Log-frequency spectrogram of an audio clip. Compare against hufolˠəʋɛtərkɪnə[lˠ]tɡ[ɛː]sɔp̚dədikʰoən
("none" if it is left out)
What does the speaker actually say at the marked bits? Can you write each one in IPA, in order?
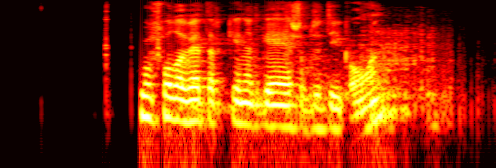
none, ɛː

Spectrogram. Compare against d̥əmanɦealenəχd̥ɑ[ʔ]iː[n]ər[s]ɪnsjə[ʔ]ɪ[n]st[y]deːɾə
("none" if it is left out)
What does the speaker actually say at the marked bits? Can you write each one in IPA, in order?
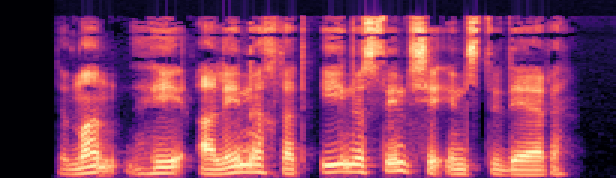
t, n, s, ʔ, n, y

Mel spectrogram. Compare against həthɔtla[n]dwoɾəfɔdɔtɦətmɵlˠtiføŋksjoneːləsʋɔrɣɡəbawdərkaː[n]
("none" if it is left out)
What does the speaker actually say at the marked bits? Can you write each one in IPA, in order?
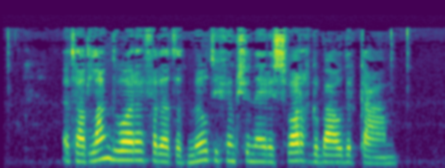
ŋ, m

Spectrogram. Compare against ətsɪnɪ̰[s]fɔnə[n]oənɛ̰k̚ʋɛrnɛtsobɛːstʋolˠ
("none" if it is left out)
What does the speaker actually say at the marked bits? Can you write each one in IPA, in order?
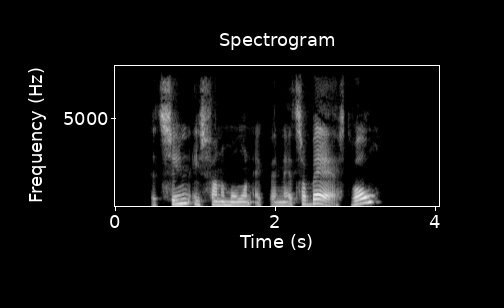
s, m

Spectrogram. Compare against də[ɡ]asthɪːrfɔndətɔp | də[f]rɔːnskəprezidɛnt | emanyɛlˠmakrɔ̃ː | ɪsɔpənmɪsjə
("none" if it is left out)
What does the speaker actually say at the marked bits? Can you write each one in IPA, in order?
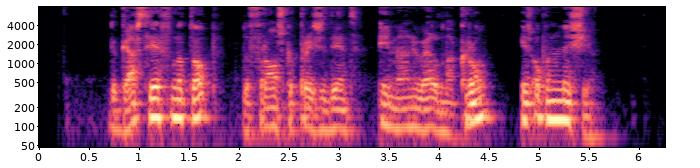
ɡ, f

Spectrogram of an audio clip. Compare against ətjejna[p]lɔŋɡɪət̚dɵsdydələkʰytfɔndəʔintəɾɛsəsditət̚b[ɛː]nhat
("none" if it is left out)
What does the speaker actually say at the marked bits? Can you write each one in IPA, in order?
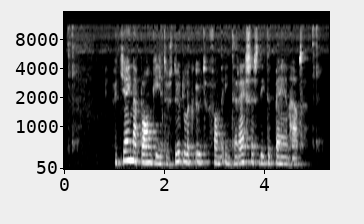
p, ɛː

